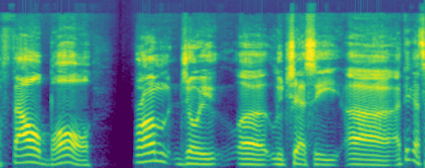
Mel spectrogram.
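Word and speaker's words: Lucchesi: they signed Joey uh luchessi right luchessi that is how you say the the last name uh left-handed pitcher he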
